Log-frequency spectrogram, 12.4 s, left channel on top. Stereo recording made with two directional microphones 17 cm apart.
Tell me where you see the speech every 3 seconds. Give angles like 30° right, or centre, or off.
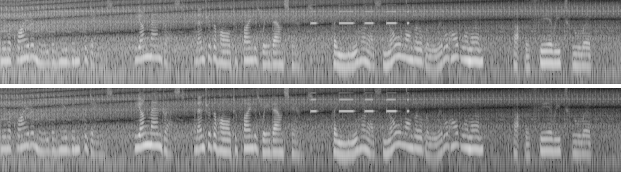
10° left, centre, 20° left, 30° left.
